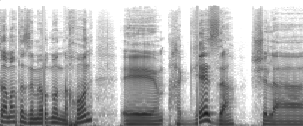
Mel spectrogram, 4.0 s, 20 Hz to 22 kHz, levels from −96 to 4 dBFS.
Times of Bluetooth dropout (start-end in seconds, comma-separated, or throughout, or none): 0.56-0.59, 2.62-2.65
